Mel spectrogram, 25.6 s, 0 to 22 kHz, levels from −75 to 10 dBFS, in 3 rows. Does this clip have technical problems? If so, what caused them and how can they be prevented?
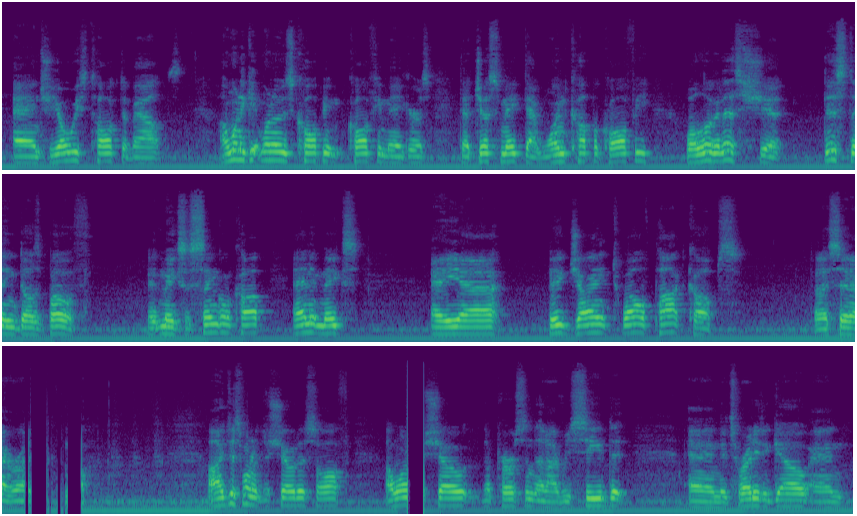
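Yes. The sound cuts to silence in broken bursts from 17.29 to 17.86 s, with the longest gap about 160 ms, and again for 160 ms at 21.12 s, resuming as if it had played on. This is likely a Bluetooth dropout, with packets failing to reach the headphones in time. Keeping the headphones close to the source, clear of obstructions and away from busy 2.4 GHz interference helps prevent it.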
